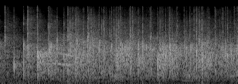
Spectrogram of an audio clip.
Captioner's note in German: Applaus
